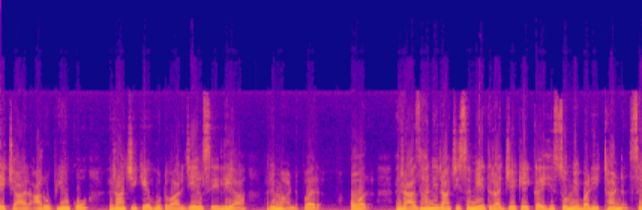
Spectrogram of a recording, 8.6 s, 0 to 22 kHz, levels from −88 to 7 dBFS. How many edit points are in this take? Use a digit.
0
